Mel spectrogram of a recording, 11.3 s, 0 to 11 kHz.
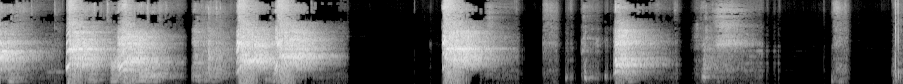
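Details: Puppy Anubis, 11.5 weeks old, amused by a door stopper, gives a quick run of five loud, high barks, then another after a pause, trailing off into soft yips and small taps.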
